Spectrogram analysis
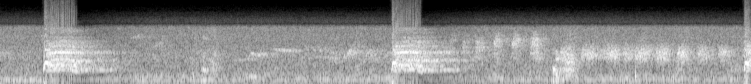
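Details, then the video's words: Barking deer in Cambodia giving two sharp, loud barks roughly four seconds apart, followed by a rapid stutter of softer pulsed sounds, all over steady background hiss. "Cambodia Sound Deer Calls || សម្លេងសត្វឈ្លូសស្រែក"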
